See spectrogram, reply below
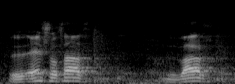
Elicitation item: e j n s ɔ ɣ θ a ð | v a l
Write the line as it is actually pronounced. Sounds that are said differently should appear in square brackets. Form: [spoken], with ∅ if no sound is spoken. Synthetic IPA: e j n s ɔ ɣ θ a ð | v a [ɾ]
